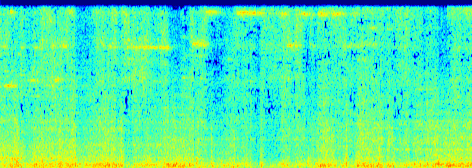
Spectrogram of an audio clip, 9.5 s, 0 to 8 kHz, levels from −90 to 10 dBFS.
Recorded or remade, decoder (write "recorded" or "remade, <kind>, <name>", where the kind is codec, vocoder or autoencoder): recorded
